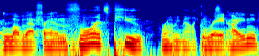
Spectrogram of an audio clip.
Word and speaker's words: Pugh: joined the cast lawrence pugh raymie malik and benny day florence pew romney malik and benny saftey join the captain is how that's pronounced how is that any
